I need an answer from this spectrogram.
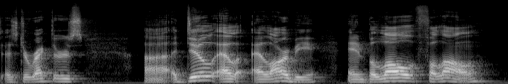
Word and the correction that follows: Fallah: Fallah, pardon my pronunciation,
